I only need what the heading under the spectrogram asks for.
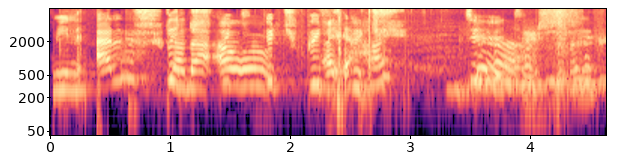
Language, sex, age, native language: Icelandic, male, 9, Icelandic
